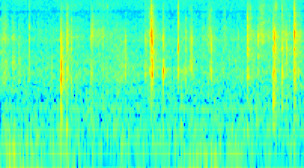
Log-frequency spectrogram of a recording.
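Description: Unboxing packaging being handled and cleared aside, a paperboard box tray and plastic-wrapped accessories: a string of irregular light clicks and taps, with sharper knocks about one and two seconds in and a quick cluster near the end.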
